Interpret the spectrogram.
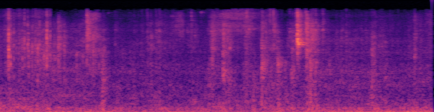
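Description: Steady low rumble of a train standing at the platform, with scattered knocks and clicks from suitcases and bags being lifted aboard and handled in the car's vestibule.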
